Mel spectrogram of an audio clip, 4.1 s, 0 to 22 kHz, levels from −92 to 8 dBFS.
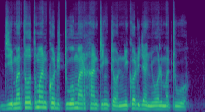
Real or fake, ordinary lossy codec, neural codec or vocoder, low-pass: fake; none; codec, 44.1 kHz, 7.8 kbps, Pupu-Codec; none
